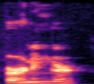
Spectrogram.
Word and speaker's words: Berninger: Is that how you pronounce his name? Matt Berninger? – Sure.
